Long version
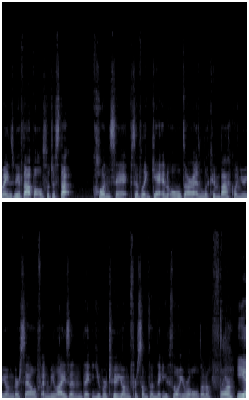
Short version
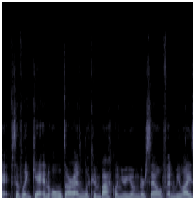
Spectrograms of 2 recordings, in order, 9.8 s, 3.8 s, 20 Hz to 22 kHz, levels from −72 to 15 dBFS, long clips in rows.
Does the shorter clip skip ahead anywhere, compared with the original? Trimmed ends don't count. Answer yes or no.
no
